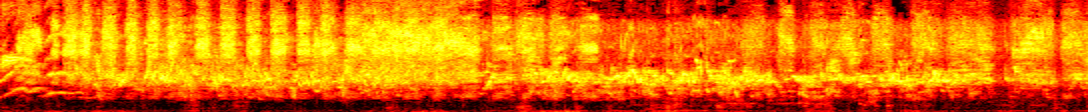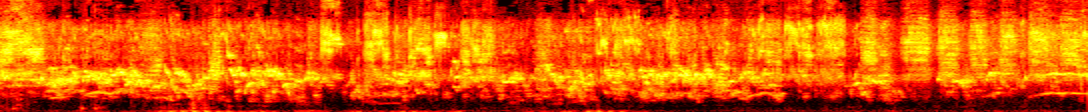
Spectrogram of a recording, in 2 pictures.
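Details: Budgerigar breeding pair produces a constant stream of high, fizzy warbling and rapid ticking chirps for the whole stretch, with occasional low knocks in the background.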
